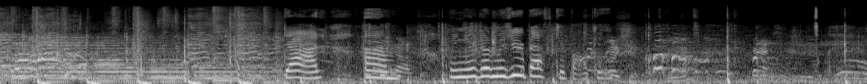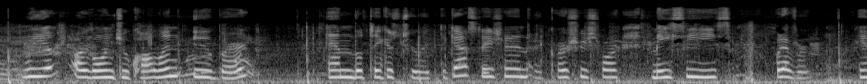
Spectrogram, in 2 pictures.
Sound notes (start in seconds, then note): 5.3 players chattering; 6.4 dad laughing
